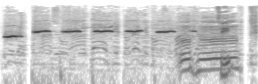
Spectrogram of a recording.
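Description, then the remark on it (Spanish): Someone whistles to imitate turkey poults peeping to the mother turkey: about six short, high, evenly spaced peeps, then a lower, wavering whistle to finish. “Porque los pollitos le hacen así.”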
